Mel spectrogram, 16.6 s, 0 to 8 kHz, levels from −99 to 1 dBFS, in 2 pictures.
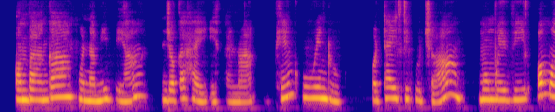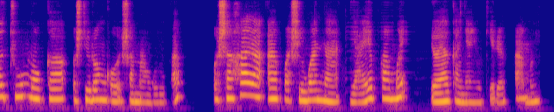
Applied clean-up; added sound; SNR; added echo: neural mask model DeepFilterNet 3.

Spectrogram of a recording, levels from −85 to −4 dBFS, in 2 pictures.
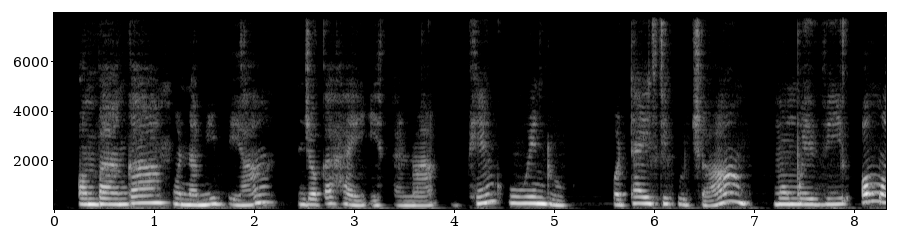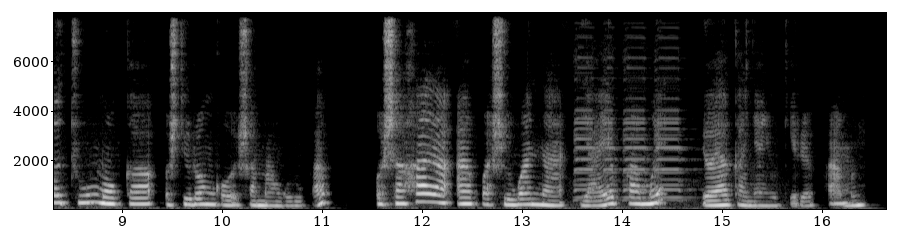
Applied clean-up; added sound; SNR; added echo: none; Vehicle horn, car horn, honking; 20 dB; reverberation time 0.4 s.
